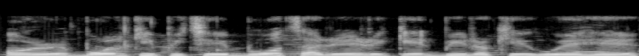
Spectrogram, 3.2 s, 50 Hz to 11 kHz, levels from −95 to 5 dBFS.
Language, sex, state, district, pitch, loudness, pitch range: Hindi, female, Arunachal Pradesh, Longding, 250 Hz, -13 LUFS, 235-265 Hz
